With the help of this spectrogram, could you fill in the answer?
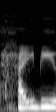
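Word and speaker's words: Hidey: I don't I I also want to note that it's Heidi like hide. Yes, it's spelled H I D E Y. Not like H not like a little German girl.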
